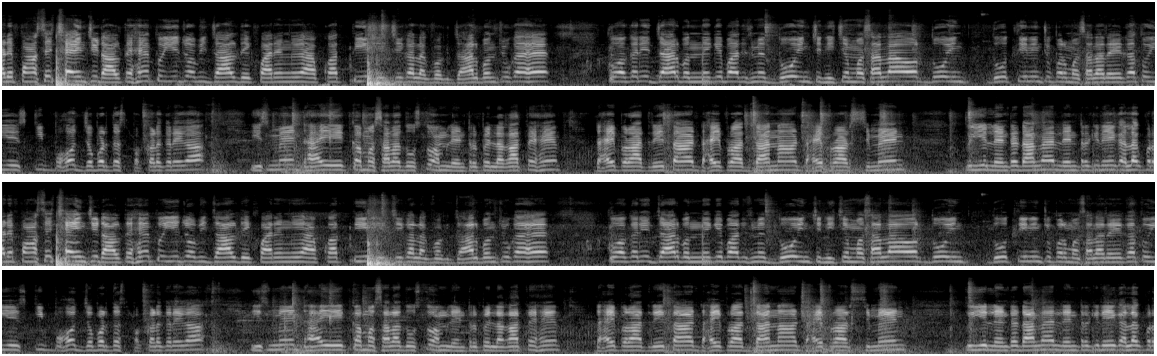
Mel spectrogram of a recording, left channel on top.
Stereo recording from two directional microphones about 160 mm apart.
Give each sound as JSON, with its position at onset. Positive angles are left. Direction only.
{"t": 0.0, "sound": "speech", "side_deg": 40}
{"t": 21.4, "sound": "speech", "side_deg": 30}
